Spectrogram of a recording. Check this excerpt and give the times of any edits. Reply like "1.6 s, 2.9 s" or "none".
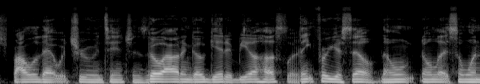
1.4 s, 2.9 s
